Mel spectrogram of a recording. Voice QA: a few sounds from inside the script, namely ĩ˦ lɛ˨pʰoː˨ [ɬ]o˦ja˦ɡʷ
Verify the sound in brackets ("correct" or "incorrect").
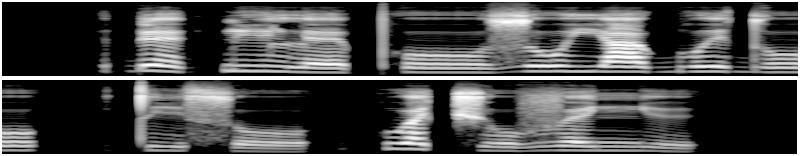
incorrect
